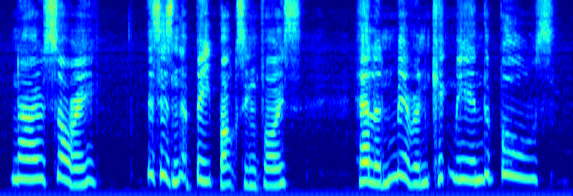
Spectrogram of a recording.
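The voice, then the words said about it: Funny put-on voice. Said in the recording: “talking in that funny voice”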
